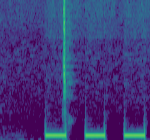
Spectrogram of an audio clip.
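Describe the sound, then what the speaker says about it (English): A phone line gives three short, even electronic beeps after a caller hangs up, loud and clean with brief gaps, following near silence. "And Will just hung up."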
